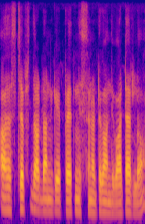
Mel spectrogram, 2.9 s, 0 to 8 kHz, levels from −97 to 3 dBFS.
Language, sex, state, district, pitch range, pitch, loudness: Telugu, male, Andhra Pradesh, Chittoor, 100-115 Hz, 110 Hz, -17 LUFS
